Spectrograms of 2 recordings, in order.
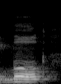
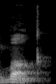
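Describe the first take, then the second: First: The final k sound is dropped. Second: The final k sound is clearly pronounced. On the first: The speaker calls it wrong. "it's wrong when we say book" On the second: The speaker calls it right. "Don't forget to pronounce the last word or the last consonant"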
